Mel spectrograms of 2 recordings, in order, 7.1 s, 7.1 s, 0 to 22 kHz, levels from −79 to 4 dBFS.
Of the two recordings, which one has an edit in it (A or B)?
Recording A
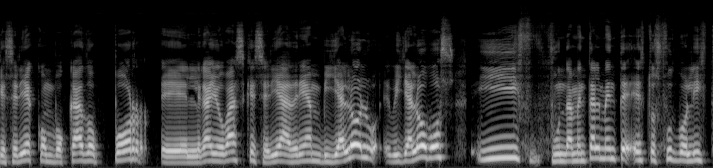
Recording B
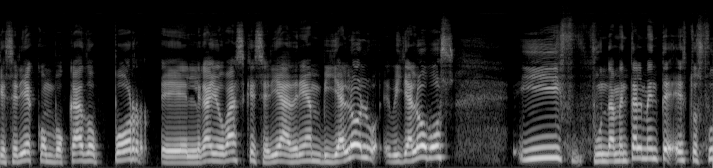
A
